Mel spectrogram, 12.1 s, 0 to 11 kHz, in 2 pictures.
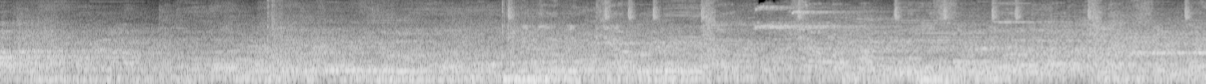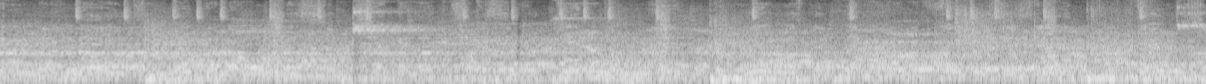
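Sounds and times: players' voices echoing: 0.0 - 12.0
basketball bouncing: 2.5 - 3.1, 8.9 - 12.0
sneaker squeaks: 2.5 - 12.0.

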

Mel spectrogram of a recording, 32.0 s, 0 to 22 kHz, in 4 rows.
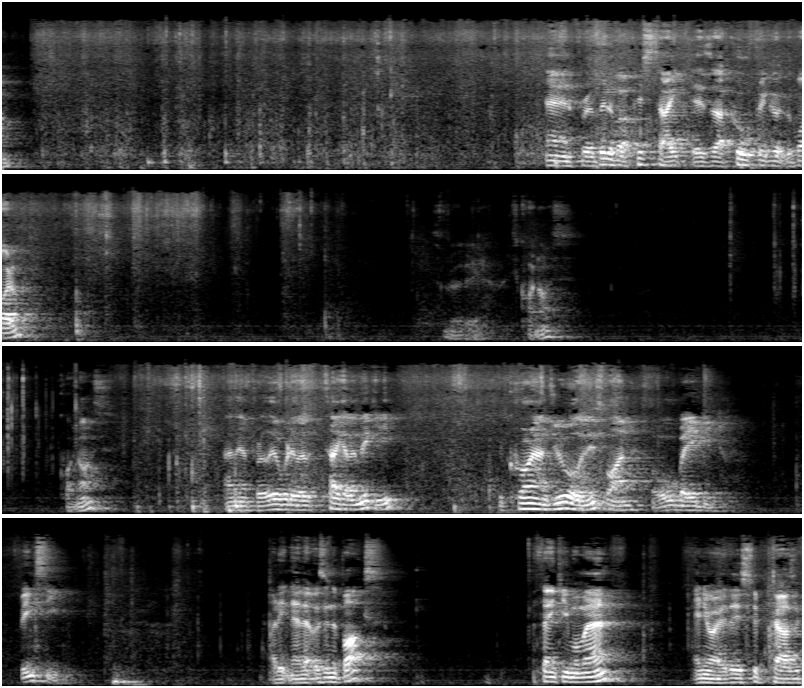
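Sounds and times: hands rummaging in cardboard box: 0.3 - 9.1
packing crinkling and rustling: 0.3 - 11.4, 17.3 - 22.7.

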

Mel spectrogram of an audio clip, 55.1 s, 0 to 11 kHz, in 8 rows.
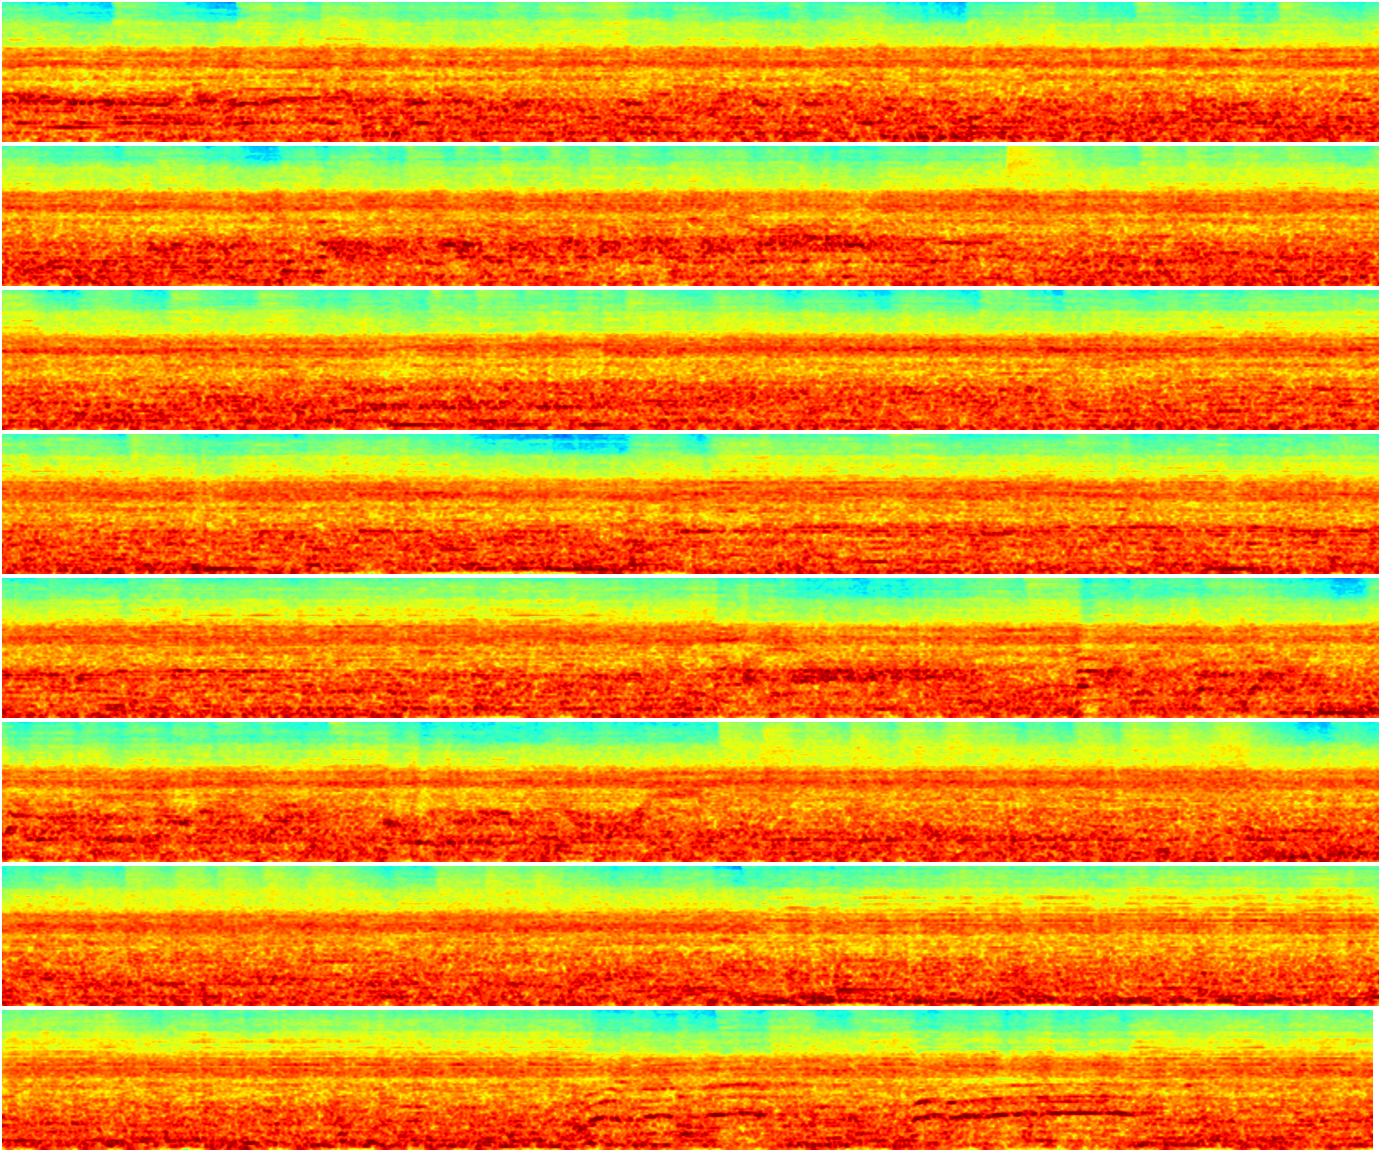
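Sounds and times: death metal band playing live: 0.0 - 55.0
distorted electric guitars: 0.0 - 55.0
fast drumming: 0.0 - 55.0.

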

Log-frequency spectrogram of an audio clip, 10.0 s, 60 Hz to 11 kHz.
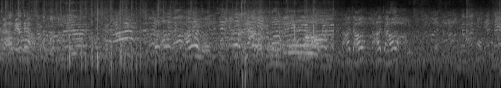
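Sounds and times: players shouting: 0.0 - 6.8.

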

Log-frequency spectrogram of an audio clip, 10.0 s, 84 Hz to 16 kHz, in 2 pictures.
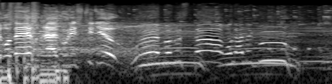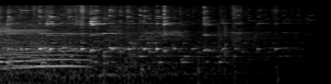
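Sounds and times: bell-like clinking and twinkling: 3.6 - 9.9.

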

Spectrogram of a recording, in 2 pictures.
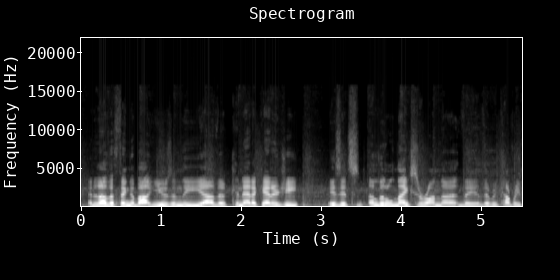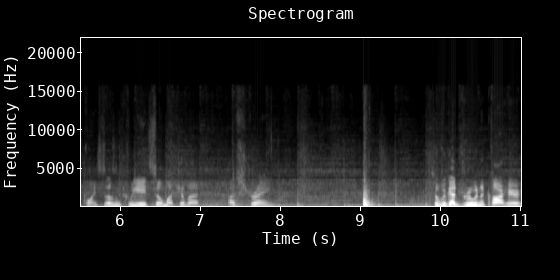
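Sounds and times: quiet background music: 0.0 - 11.0
liftgate slamming shut: 9.0 - 9.4.

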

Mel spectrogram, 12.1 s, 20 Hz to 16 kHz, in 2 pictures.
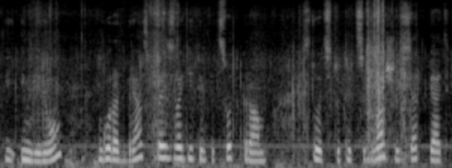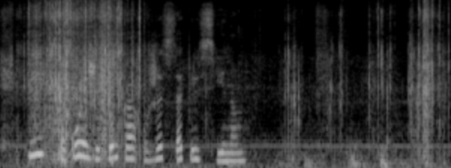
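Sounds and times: faint steady hum: 0.0 - 12.0
plastic bag crinkling: 0.0 - 12.0.

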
